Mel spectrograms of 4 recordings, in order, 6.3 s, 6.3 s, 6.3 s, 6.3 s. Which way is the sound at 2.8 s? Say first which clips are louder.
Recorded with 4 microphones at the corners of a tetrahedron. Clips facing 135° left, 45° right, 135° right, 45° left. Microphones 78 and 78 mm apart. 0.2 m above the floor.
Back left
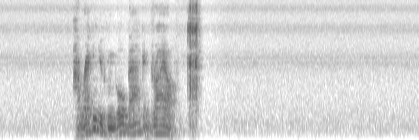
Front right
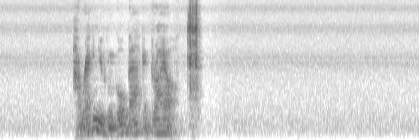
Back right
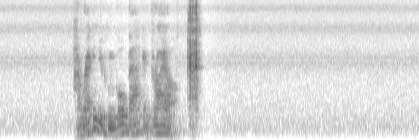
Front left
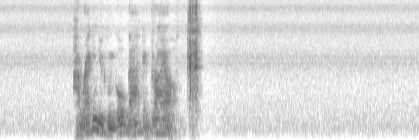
Back left 3 dB, back right 1 dB; 135° left.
